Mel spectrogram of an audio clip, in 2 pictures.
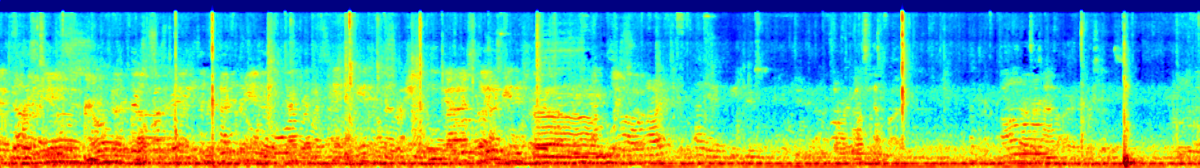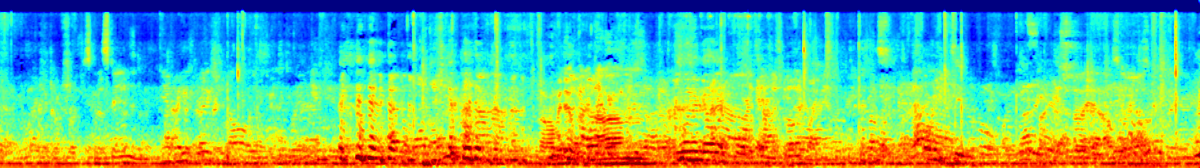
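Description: Playing cards slap and slide on a table.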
